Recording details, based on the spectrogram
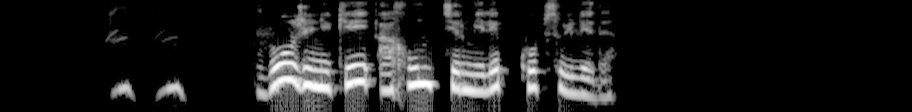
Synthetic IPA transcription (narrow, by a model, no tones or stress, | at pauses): ʒolˠʒʏnekʲʰe̞jɑχumt̪ʰe̞ɾme̞le̞p̚kʲʰɵpsɵjle̞d̪ɪ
